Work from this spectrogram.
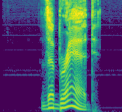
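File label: "the bread", English, male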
